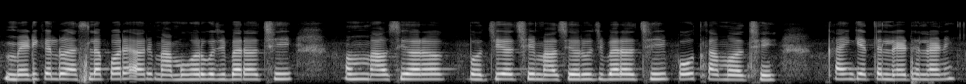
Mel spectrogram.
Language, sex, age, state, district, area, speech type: Odia, female, 18-30, Odisha, Ganjam, urban, spontaneous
